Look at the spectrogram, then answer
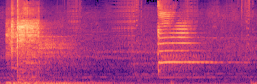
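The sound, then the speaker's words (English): Heavy mechanical doors slam down twice in a chamber, trapping those inside: a loud, booming first crash with a rumbling low end, then a second slam that leaves a sustained, ringing metallic tone. No one speaks. “We followed it into another chamber, and once the creature moved beyond it, mechanical doors slammed down, trapping Carface and me inside.”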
